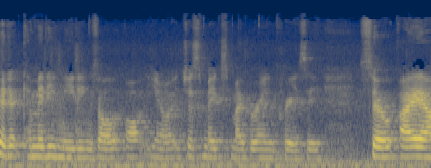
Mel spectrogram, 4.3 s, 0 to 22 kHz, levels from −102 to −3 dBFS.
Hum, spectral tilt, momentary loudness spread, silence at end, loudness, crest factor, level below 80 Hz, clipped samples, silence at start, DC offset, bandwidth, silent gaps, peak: none; -5 dB/octave; 13 LU; 0 s; -29 LUFS; 18 dB; -44 dBFS; under 0.1%; 0 s; under 0.1%; 15.5 kHz; none; -8 dBFS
